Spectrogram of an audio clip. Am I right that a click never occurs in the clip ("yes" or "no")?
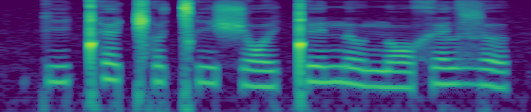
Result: no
